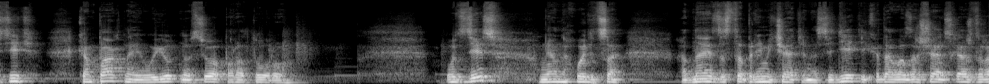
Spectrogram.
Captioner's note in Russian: вздыхает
